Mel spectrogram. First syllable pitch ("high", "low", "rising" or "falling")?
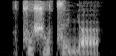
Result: high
